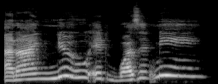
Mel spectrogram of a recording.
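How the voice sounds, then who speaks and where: A woman's voice: high voice, sing-song, slow, a bit bright, voice pushed up, heavily acted. A woman voicing a practical, stern male storybook rabbit with a fussy, matter-of-fact manner.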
